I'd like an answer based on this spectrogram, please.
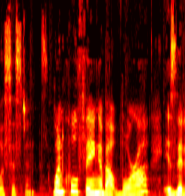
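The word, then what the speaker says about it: Vohra: started uh let's see okay let's start with Vora that's spelled v o h r a you'll find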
